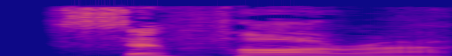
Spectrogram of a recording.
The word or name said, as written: sephora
